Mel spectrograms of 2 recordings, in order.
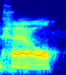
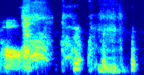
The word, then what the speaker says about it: Hale: So the announcer, which was the promoter's wife, so she announced me as Landon Hale. and then the second time when I came out to fight, she pronounced me as Landon Hall.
